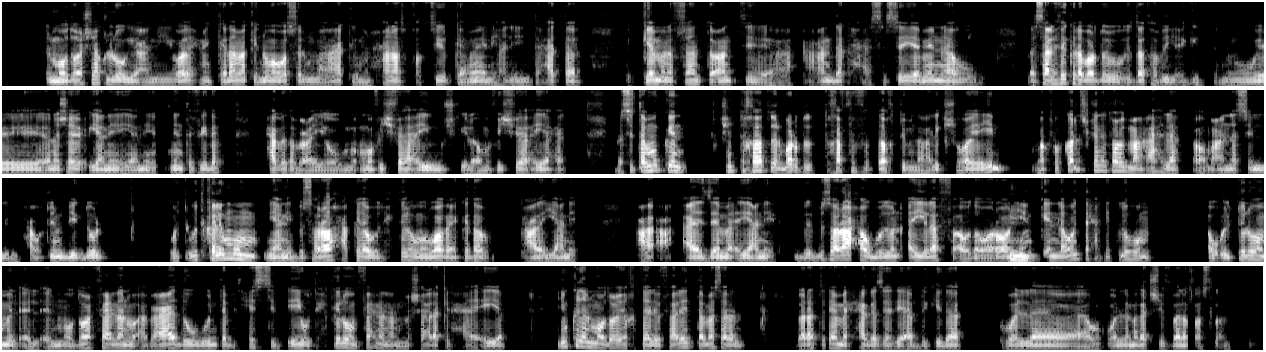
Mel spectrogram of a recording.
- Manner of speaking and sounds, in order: tapping
- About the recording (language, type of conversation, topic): Arabic, advice, إزاي أتعامل مع ضغط النجاح وتوقّعات الناس اللي حواليّا؟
